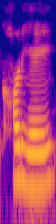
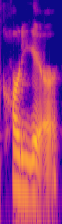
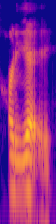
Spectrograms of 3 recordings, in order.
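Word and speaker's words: Cartier: And I don't even know if I'm saying Cardier right because I do believe the way I used to pronounce it, it was I used to pronounce it as Cardiier. And yeah, I realized I was not pronouncing it the right way. So, I do believe it's Cardier.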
